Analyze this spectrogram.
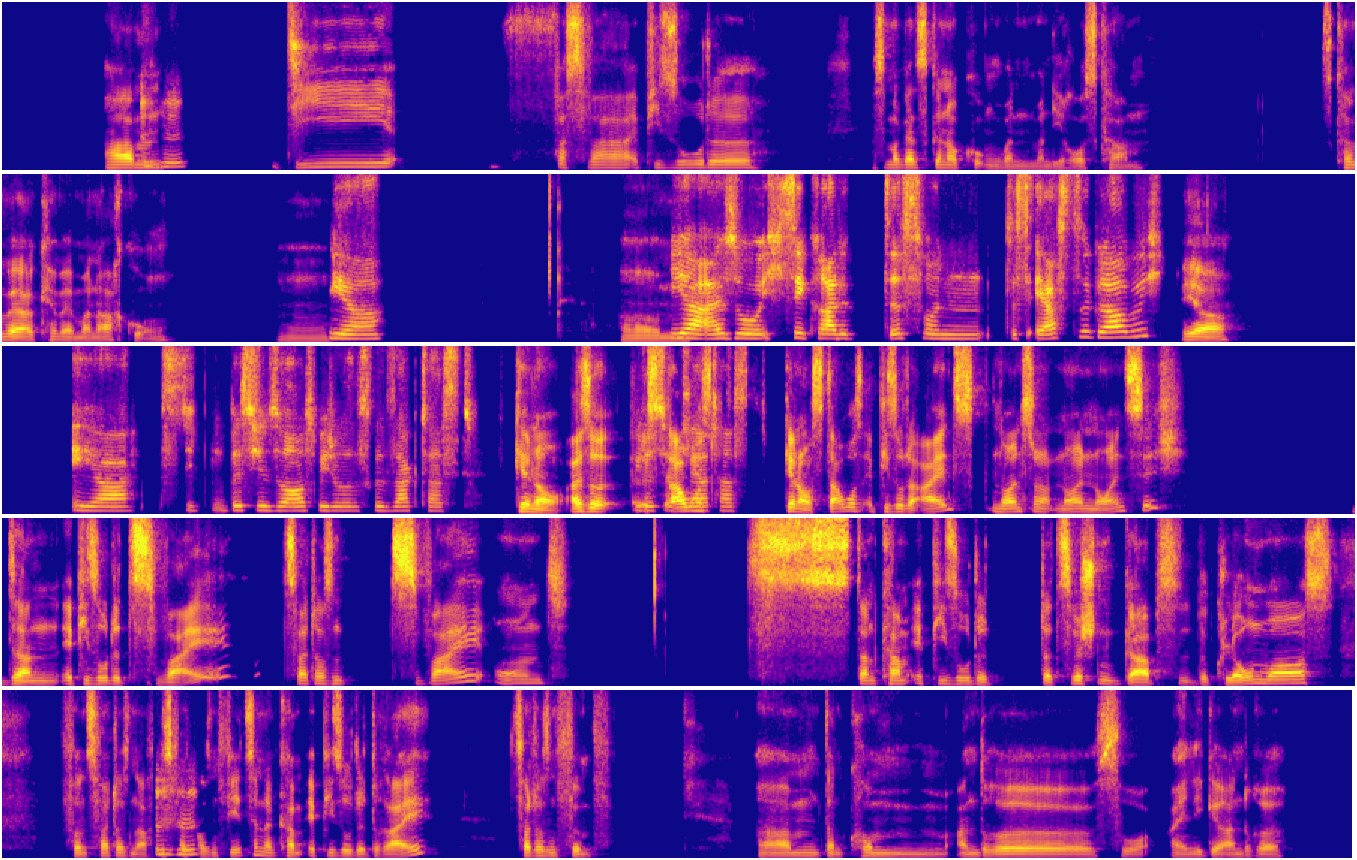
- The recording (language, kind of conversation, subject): German, unstructured, Wie hat sich die Darstellung von Technologie in Filmen im Laufe der Jahre entwickelt?
- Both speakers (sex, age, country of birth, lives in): female, 30-34, Germany, Germany; male, 40-44, Germany, Portugal
- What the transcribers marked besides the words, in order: drawn out: "z"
